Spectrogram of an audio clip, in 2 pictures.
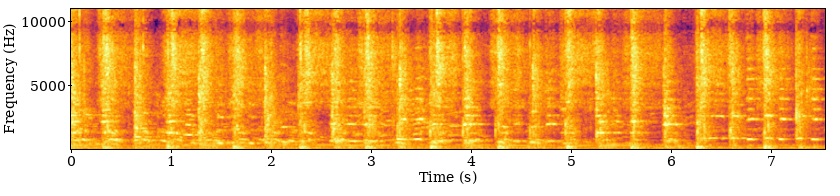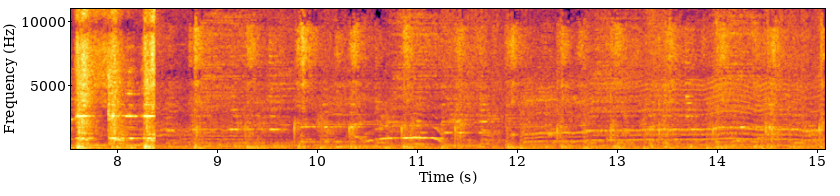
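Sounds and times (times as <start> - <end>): melody of held notes: 0.0 - 8.4
percussion beat: 0.0 - 15.0.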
